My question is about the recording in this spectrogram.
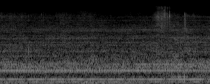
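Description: A steady mechanical hum: two constant tones over a low, even drone that holds unchanged throughout.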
